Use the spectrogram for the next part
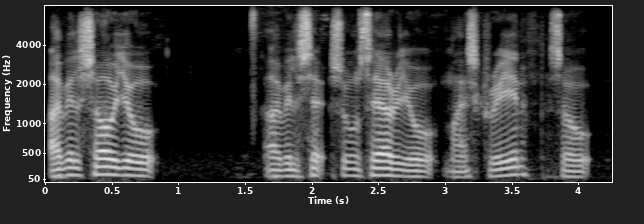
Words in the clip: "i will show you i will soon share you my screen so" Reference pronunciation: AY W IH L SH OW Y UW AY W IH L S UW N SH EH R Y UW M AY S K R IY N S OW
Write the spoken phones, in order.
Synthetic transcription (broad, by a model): AY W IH L SH OW Y UW AY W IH L S UW N S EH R Y UW M AY S K R IY N S OW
